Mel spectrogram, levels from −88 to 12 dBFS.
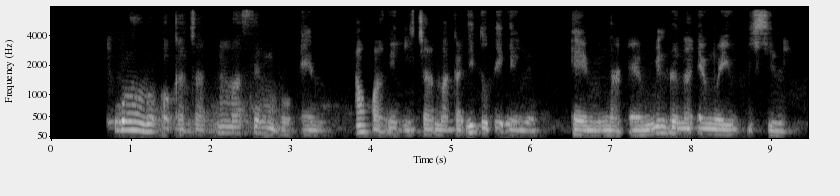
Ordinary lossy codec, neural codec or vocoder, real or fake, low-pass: none; codec, 44.1 kHz, 2.6 kbps, DAC; fake; 7.2 kHz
